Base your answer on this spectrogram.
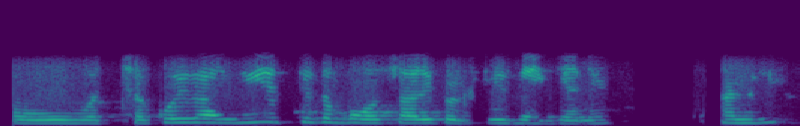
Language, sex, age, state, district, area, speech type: Punjabi, female, 30-45, Punjab, Ludhiana, rural, conversation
